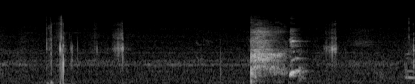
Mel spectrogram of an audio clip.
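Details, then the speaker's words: Person with a bad case of hiccups, hugging a penguin toy trying to stop them: sharp brief involuntary throat sounds a few seconds apart in a quiet room; hiccups. "You want to explain what you're doing? I have the hiccups."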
